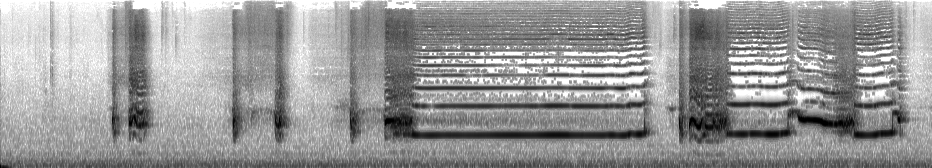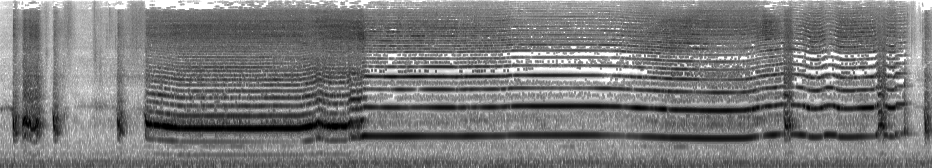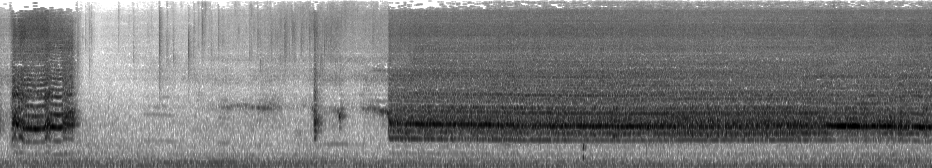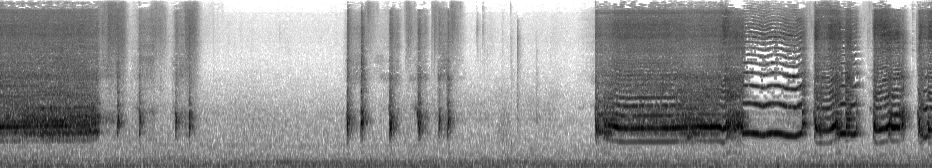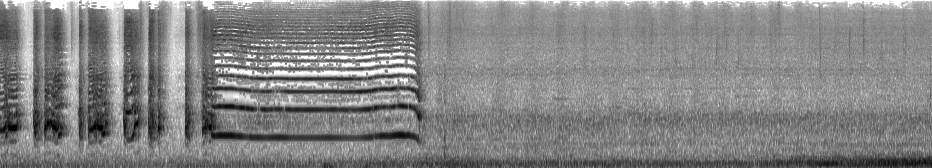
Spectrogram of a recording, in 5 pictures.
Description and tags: Horribly offensive sound of the plastic sprayer on our hose.
awful, noise, water, faucet, squeak, hose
